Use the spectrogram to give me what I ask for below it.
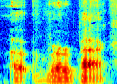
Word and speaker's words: VRBPAC: How does it normally pronounce? VRBAC.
